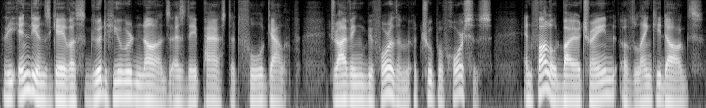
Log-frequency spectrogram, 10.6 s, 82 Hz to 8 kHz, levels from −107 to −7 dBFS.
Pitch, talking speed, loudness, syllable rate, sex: 110 Hz, 160 wpm, -20 LUFS, 4.2 syllables/s, male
